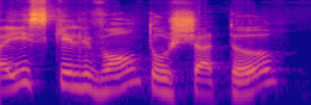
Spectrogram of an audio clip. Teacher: carry that T over and we say it fluidly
